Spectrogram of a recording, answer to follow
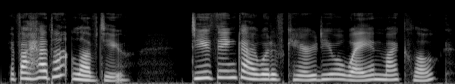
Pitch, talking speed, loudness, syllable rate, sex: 240 Hz, 235 wpm, -17 LUFS, 5.6 syllables/s, female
